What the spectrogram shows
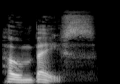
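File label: "home base", British English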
